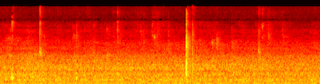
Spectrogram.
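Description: Quiet background with a few scattered small clicks and ticks, one sharper click a little under four seconds in.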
